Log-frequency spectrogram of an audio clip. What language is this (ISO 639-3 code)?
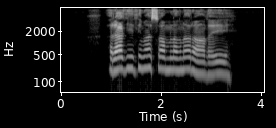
nep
